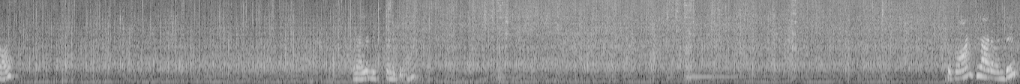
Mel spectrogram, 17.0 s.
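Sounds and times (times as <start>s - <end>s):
onions sizzling in hot oil: 0.0s - 17.0s
spatula scraping a pan: 7.4s - 15.3s.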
